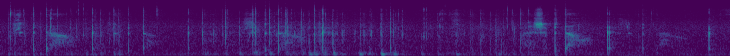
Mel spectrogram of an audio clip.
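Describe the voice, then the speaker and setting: With noticeable noise behind it, a whisper moves along at a very slow pace. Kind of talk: ASMR whisper video. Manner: whispered.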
